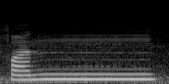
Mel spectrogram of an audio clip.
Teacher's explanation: فا پڑی زبر نون ساکن فن، یہ جو ہم نے آواز کو دبایا ہے فن، یہ غنّہ ہے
